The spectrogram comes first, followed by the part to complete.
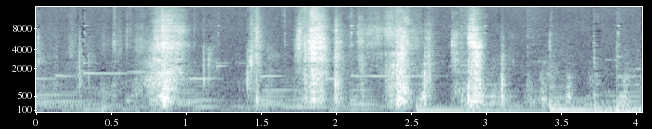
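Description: Background music playing steadily, with about five short, wet chewing and biting sounds from a person eating a glazed roast chicken leg.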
